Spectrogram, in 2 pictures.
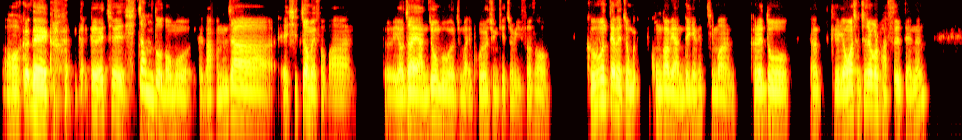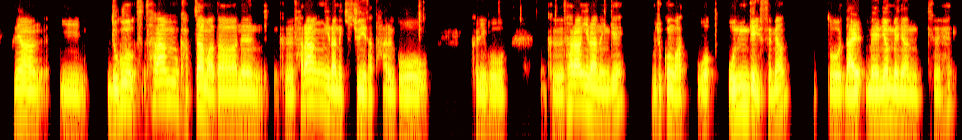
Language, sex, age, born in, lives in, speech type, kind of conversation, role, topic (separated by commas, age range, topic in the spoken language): Korean, male, 20-24, South Korea, South Korea, conversation, unstructured, none, 요즘 가장 재미있게 본 영화는 무엇인가요?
